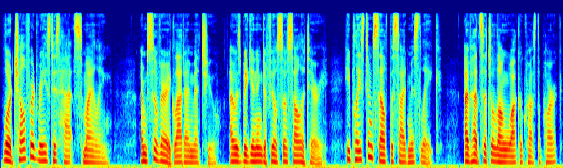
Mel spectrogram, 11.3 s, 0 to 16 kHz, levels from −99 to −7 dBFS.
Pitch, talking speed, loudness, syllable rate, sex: 145 Hz, 190 wpm, -19 LUFS, 5.2 syllables/s, female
